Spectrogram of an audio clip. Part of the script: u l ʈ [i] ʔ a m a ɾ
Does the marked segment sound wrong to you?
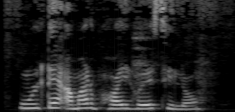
yes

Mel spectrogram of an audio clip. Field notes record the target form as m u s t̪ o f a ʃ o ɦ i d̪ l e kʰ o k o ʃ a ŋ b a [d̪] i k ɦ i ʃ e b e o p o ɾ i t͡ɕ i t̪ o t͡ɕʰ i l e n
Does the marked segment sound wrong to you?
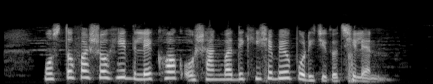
no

